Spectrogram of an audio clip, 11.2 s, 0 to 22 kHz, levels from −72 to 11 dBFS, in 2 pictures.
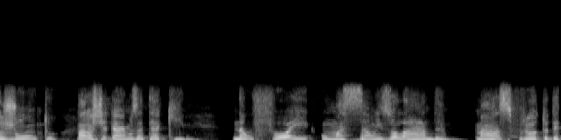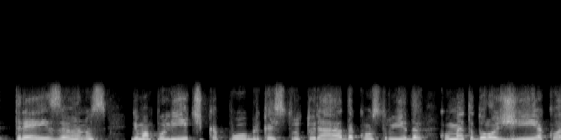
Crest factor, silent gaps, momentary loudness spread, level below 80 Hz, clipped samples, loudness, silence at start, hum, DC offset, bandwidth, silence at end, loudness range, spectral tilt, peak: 16 dB; none; 7 LU; -40 dBFS; under 0.1%; -16 LUFS; 0 s; none; under 0.1%; 9 kHz; 0 s; 1 LU; -4 dB/octave; 0 dBFS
